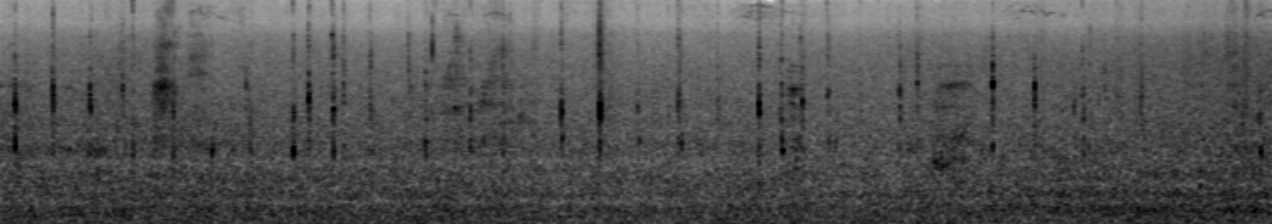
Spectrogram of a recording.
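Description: Scattered small sticky clicks and snaps of ripe jackfruit bulbs being pulled from the opened fruit and chewed, irregular and unevenly spaced, over a steady hiss of outdoor background.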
